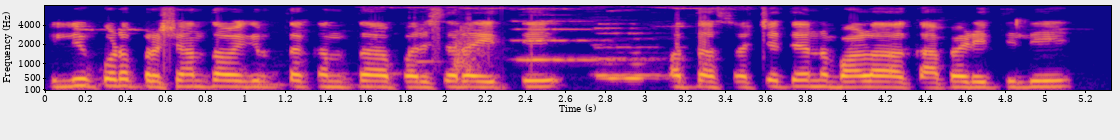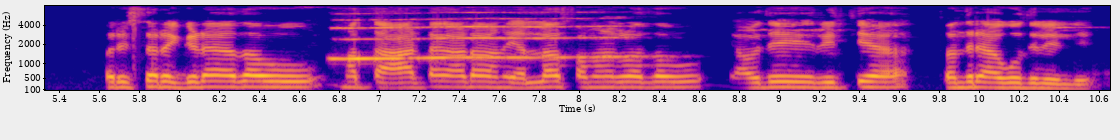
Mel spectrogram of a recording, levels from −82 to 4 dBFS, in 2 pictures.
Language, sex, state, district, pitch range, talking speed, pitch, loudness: Kannada, male, Karnataka, Bijapur, 185-205 Hz, 140 wpm, 195 Hz, -14 LUFS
